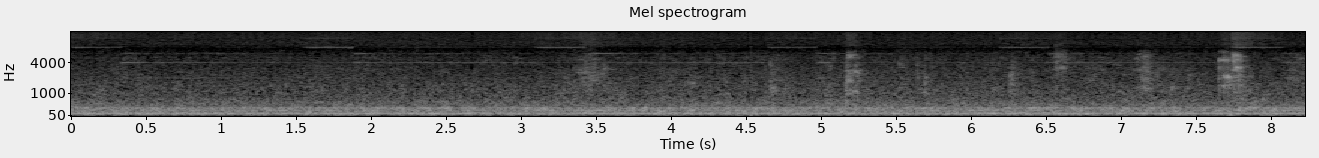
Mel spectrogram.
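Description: Near silence: room tone with a steady low hum and a few faint, scattered clicks.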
